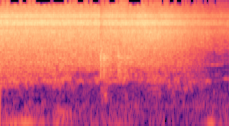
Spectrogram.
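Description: Onion paste hitting hot oil with whole cumin and bay leaf for a papaya fish curry makes a loud, continuous sizzling hiss close by. It eases down toward the end, with no voices.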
